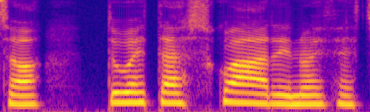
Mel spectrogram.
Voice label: "sgwaar", Welsh

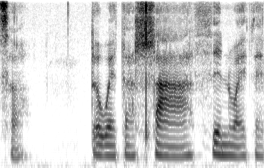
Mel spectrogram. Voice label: "llath", Welsh

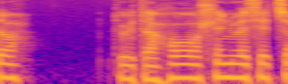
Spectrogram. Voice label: "holl", Welsh

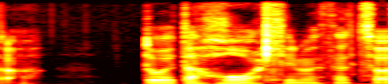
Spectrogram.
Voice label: "holl", Welsh

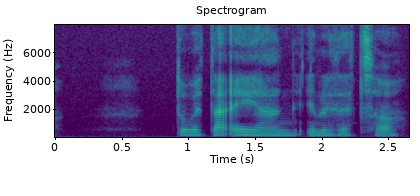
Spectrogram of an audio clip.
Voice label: "eang", Welsh

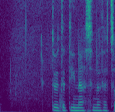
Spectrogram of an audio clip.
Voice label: "dinas", Welsh

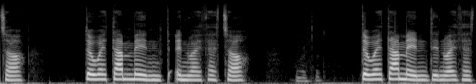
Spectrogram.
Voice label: "mynd", Welsh

